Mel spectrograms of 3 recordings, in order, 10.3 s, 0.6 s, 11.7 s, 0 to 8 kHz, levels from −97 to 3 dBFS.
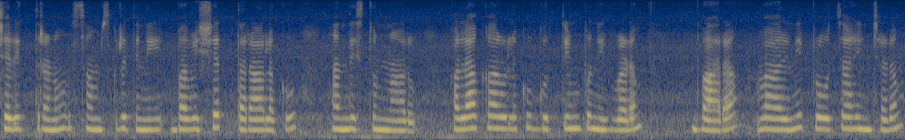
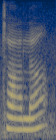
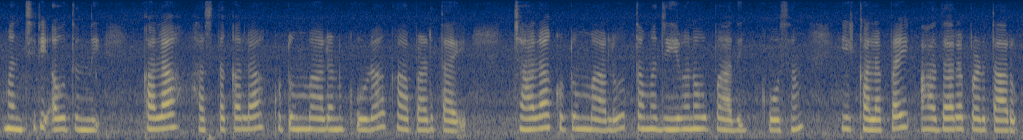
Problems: background sounds at intervals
